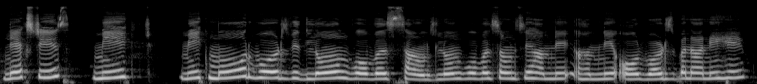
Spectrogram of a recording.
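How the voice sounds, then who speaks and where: High-voiced, slow woman teacher. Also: steady tone, a little mellow. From Pakistan. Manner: spells words out sound by sound, switching to Urdu to explain. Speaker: English teacher. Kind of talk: recorded classroom lesson.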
